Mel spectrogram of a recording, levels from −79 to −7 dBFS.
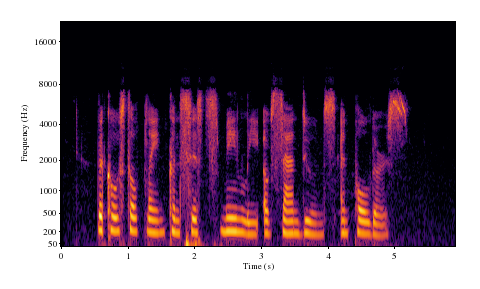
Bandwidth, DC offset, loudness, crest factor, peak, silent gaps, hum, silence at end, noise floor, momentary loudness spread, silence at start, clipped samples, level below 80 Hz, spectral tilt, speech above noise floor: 9 kHz; under 0.1%; -22 LUFS; 20 dB; -2 dBFS; none; none; 0.75 s; -62 dBFS; 6 LU; 0.55 s; under 0.1%; -40 dBFS; -4 dB/octave; 41 dB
